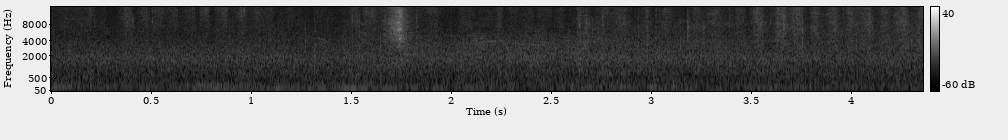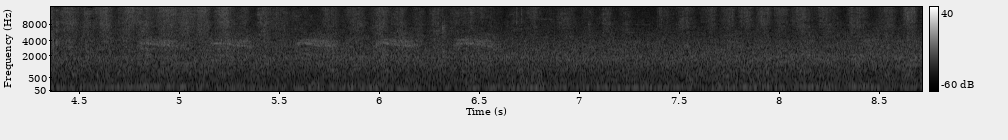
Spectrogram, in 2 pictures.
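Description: Garden ambience: a steady low hum and hiss, with a bird giving a quick run of about five short high chirps about halfway through.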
